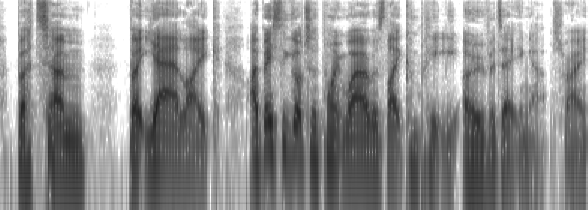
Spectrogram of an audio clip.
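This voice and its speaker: Speaking very fast with lively intonation, a man with a southern English accent uses a medium pitch and vocal fry, recorded dry and close with no echo. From southern England (Bournemouth). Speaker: content creator, podcast guest. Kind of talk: casual storytelling. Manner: hesitant, many fillers.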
